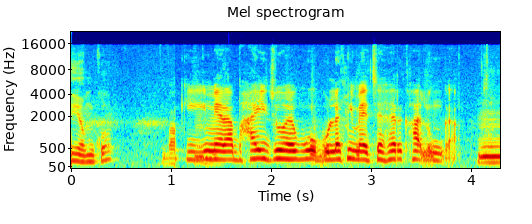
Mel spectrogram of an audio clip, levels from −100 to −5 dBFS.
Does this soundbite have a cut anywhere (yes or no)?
yes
